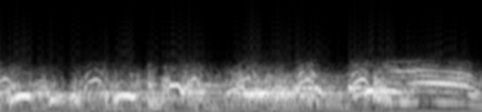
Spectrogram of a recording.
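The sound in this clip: Dogs yipping and whimpering in a rush of several animals: high, overlapping whines and short yelps that run continuously at a fairly loud level, with the whimpers sliding up and down in pitch.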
